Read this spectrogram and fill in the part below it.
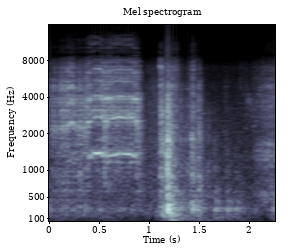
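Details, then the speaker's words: After lubing everything, removing a bolt and nut, separating the parts and applying silicone, a thin high squeak under a second remains as the part moves, followed by a few clunks; still squeaks slightly but is improved. "well I have lubed everything up I've removed this bolt down here this nut and just separated everything and silicon and that's as good as I can get it still a bit of a squeak but not as"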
